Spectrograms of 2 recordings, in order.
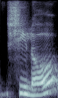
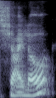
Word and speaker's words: Shiloh: set up the mishan in Shilo which is people pronouncing in English is Shiloh and um they think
